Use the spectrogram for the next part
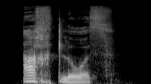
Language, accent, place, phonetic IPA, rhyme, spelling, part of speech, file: German, Germany, Berlin, [ˈaxtloːs], -axtloːs, achtlos, adjective, De-achtlos.ogg
- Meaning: 1. heedless, unheeding 2. careless; thoughtless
